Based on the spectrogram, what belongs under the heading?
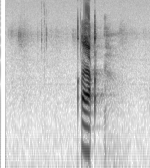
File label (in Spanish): "fuego", sipakapense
